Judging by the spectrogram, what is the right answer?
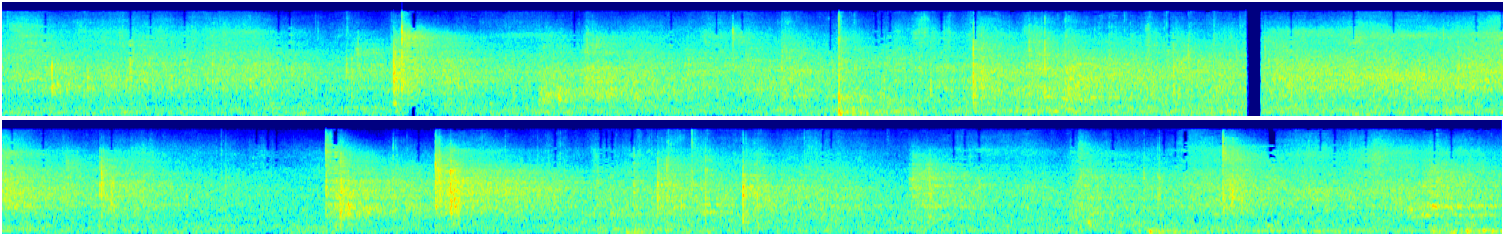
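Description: Ice hockey skating and puck play in an indoor arena: a steady scrape of skate blades on the ice, broken by sharp cracks of sticks striking pucks and pucks hitting the boards, loudest about three seconds in and again around fourteen seconds.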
